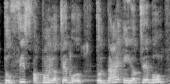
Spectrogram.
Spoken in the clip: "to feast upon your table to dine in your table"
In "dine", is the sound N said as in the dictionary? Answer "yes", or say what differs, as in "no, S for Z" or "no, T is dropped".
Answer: no, N is dropped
